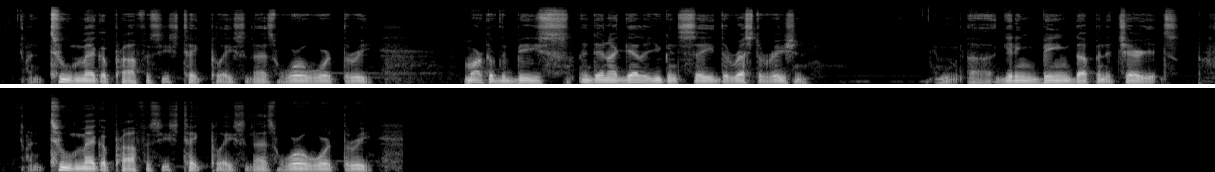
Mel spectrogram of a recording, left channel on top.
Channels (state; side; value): drops out; right; at 4.0 s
